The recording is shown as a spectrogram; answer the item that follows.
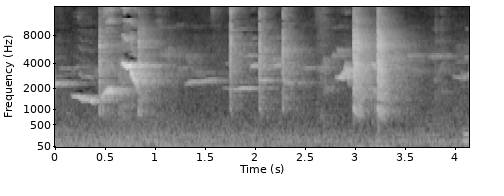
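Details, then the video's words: Female white-rumped shama singing to excite males, with clicking 'tạch' notes: a low rising whistle, a bright high note, then harsh broadband rasping bursts and short level whistles in an irregular string. "chòe lửa mái hót kích trống. tiếng chòe lửa mái tạch kích chim lên lửa nhanh nhất"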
